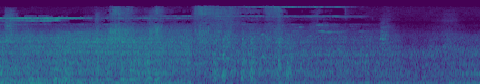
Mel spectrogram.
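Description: Train running on the rails: a steady rolling rumble with a faint high wheel squeal, easing a little after about three seconds.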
